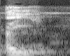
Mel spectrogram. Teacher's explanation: ए और ऐ का उच्चारण कंठ और तालु दोनों के सहयोग से होता है, इसलिए इन्हें कंठ तालव्य वर्ण कहा जाता है।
